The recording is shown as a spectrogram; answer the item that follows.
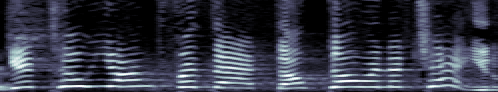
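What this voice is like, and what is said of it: Higher-register impression of mother. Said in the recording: “When I can breathe better, I can do a better impression of my mother. ... The higher register, yes.”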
